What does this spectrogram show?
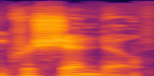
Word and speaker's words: Crescendo: You have other options like melee crescendo, aka Crescendo. That's the proper way to pronounce it.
